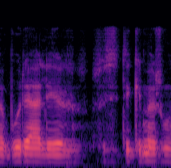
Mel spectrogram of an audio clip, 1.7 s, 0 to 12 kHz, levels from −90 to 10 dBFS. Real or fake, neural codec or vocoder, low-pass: real; none; 7.2 kHz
